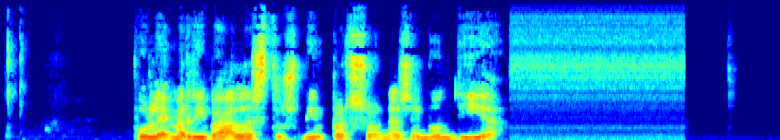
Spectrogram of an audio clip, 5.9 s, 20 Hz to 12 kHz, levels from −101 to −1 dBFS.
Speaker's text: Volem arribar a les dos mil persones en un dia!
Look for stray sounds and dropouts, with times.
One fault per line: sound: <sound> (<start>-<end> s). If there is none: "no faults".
no faults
